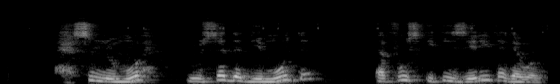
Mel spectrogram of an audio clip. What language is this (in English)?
Kabyle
